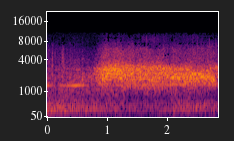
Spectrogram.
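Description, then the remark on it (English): A craft's motor cuts in for a short burst on low power, a loud, rushing roar that surges and brightens after a moment, then holds steady for a few seconds with no one speaking. “Then we'll cut in the motor.”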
